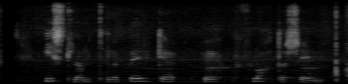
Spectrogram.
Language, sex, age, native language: Icelandic, female, 11, Icelandic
